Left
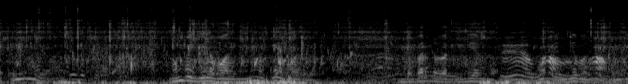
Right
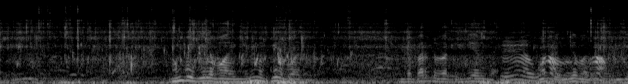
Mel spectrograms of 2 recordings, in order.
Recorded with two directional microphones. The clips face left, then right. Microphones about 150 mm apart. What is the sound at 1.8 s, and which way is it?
Speech, 10° right (ahead or behind).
